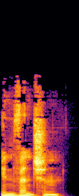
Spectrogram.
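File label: "invention", British English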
